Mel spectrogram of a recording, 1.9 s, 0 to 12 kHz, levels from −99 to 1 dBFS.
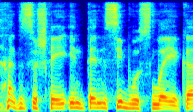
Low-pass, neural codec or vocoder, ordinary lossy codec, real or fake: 10.8 kHz; vocoder, 44.1 kHz, 128 mel bands, Pupu-Vocoder; MP3, 96 kbps; fake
